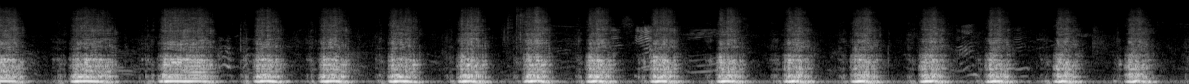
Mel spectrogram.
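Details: Male lion at the Indianapolis Zoo, kept apart from his females, roaring after getting up: a series of deep, grunting roars repeated roughly every 0.7 seconds, starting long and strong and becoming shorter and closer together.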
